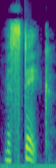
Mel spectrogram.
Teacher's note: Note with the ST we do not have the strong puff of air.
